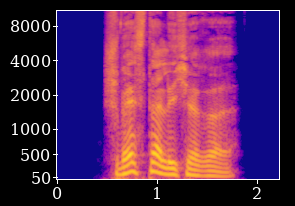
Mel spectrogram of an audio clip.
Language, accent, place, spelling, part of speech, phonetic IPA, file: German, Germany, Berlin, schwesterlichere, adjective, [ˈʃvɛstɐlɪçəʁə], De-schwesterlichere.ogg
- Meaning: inflection of schwesterlich: 1. strong/mixed nominative/accusative feminine singular comparative degree 2. strong nominative/accusative plural comparative degree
